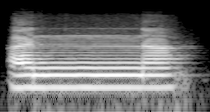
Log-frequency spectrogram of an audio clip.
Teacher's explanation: Nun yang bertanda sabdu wajibul dengung dua harakat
